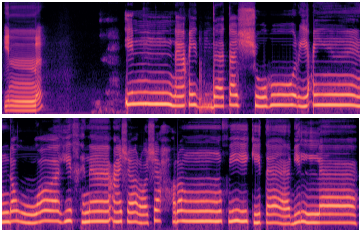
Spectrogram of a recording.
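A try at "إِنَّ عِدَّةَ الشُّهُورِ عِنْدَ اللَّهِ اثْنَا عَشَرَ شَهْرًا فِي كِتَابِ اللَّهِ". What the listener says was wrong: Sudah bagus cuman H-nya kurang ngarir. Ee tadi lafaz allahnya bagus sekarang H-nya harus betul-betul terasa dari pangkal.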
